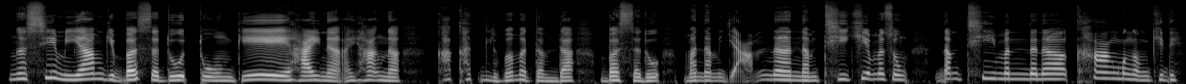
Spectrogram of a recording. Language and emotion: Manipuri, disgusted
